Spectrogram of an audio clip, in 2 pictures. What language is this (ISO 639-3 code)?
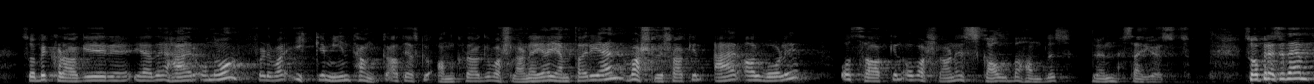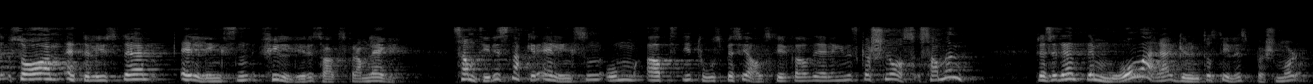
nob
